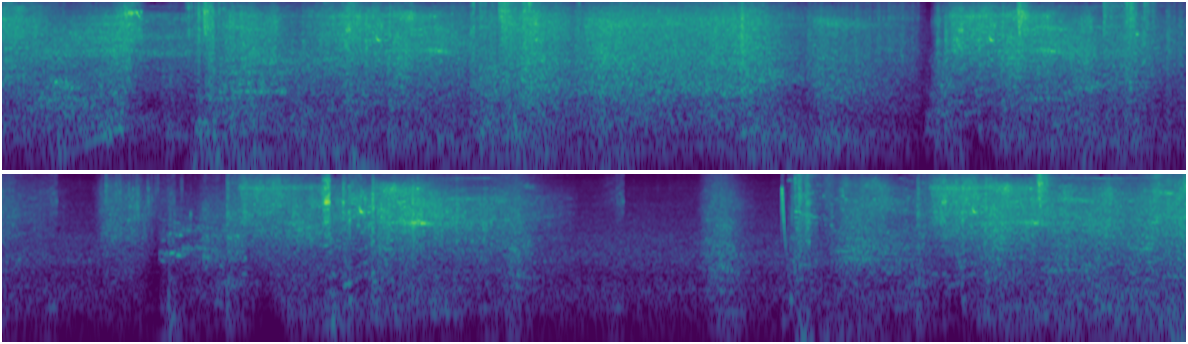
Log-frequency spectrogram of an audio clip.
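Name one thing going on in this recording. Nitro boosts whoosh loudly.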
